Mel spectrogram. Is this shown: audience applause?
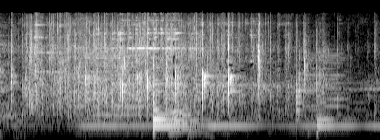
yes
